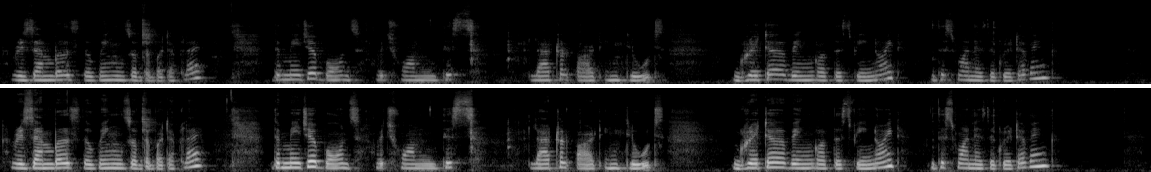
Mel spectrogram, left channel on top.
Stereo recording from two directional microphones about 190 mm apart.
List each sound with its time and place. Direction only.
0.1 s speech: 50° right (ahead or behind)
